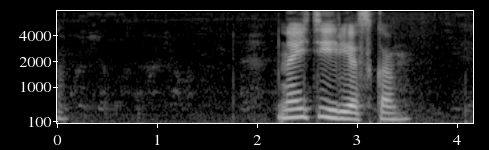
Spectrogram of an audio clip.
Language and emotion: Russian, neutral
